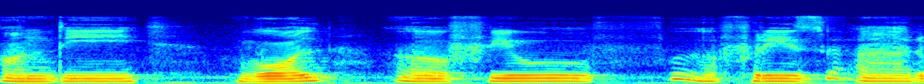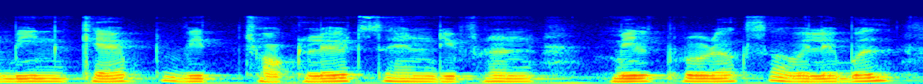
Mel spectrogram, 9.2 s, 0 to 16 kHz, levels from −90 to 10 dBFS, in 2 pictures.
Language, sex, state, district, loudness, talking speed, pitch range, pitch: English, male, Gujarat, Valsad, -18 LUFS, 110 wpm, 125-135 Hz, 130 Hz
